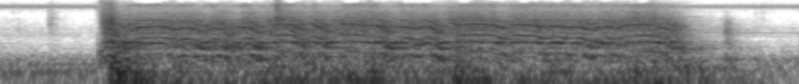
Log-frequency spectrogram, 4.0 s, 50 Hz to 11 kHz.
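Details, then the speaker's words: 1988 Ford rollback diesel truck, sat about 10 years: starter spins engine steadily about three seconds with no catch, then stops; oil pressure present, fuel delivery uncertain; cranks but won't start. "I don't know where to put this to get the glow plugs to click on or nothing. getting oil pressure now. I don't know if we're getting fuel."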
